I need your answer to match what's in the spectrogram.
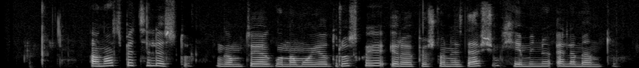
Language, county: Lithuanian, Vilnius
